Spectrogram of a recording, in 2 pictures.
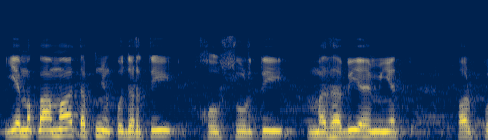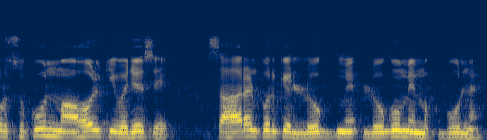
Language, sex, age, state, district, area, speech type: Urdu, male, 18-30, Uttar Pradesh, Saharanpur, urban, spontaneous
